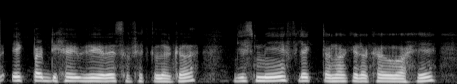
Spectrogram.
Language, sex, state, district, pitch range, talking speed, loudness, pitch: Hindi, male, Arunachal Pradesh, Longding, 150-165 Hz, 210 wpm, -13 LUFS, 155 Hz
